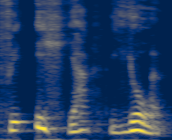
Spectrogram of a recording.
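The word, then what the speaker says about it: yo: Also, Joe ist nicht Joe, das erst einmal, ja.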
